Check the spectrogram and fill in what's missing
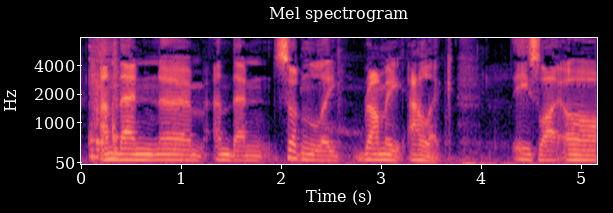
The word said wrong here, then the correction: Rami Malek: I don't think that's how he pronounces it. – Rami Malek. – That's it.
